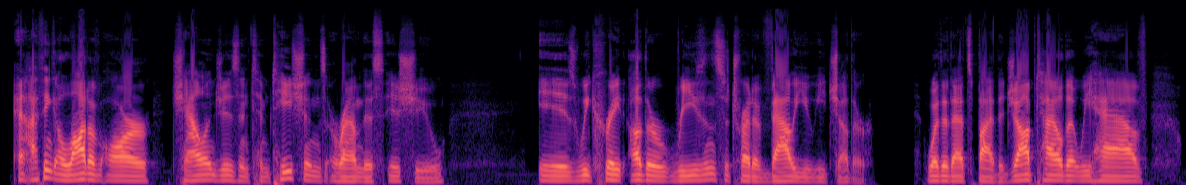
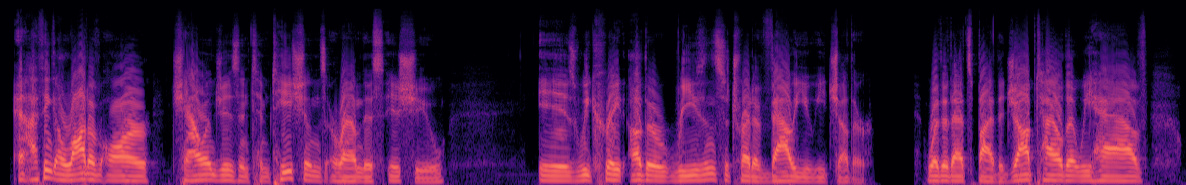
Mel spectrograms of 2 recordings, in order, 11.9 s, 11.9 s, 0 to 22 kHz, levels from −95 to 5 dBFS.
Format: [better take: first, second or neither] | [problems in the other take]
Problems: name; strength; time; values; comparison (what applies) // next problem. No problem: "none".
first | distortion; slight; 10 dB below the speech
